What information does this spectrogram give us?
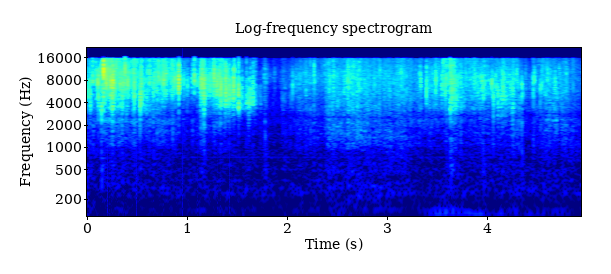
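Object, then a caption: Dried soap curls. Orange and beige rolled dried soap curls, hollow spirals, are crushed between both hands into flakes. A dense, bright crunching and crackling fills the clip, loudest in the first two seconds, then continuing more softly with scattered sharper snaps.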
